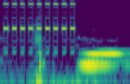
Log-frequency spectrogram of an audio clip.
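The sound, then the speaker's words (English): A phone rings loudly with rapid, evenly spaced high-pitched electronic beeps, about nine in quick succession, then a lower, steady tone that holds for about half a second. No voices are heard. “What the hell? Is that my phone?”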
